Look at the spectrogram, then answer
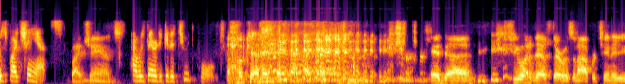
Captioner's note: audience laughter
